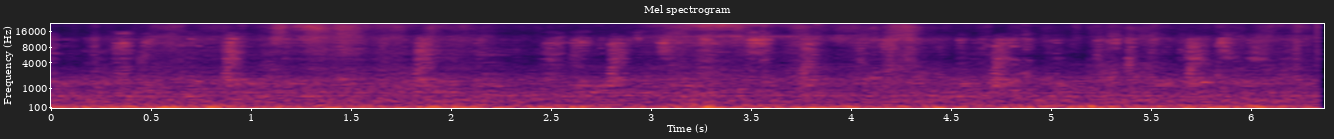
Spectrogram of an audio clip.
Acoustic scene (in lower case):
car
